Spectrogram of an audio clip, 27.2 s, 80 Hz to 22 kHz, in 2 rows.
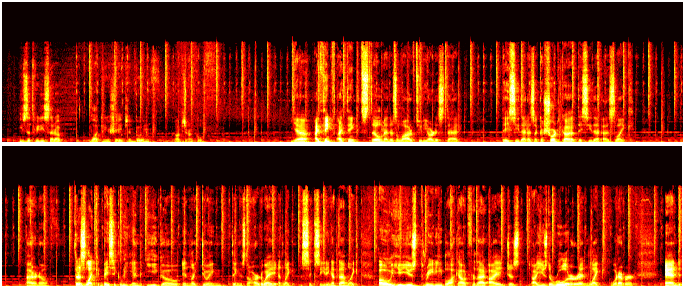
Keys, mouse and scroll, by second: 10.0 scroll down 1, 10.6 scroll down 1, 11.8 scroll up 1, 12.4-12.8 scroll up 2.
